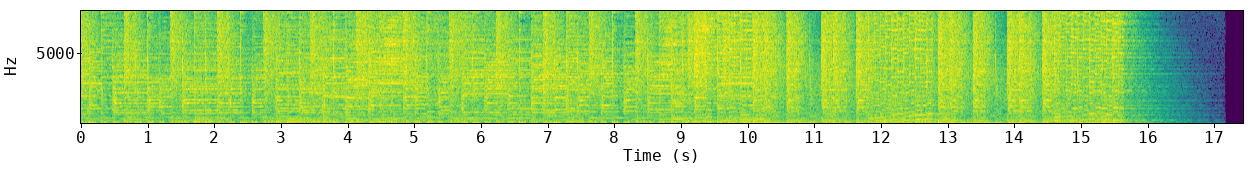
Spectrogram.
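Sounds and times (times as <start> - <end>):
intro music on a Terratec MiniWaveSystem WT64: 0.0 - 16.8.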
